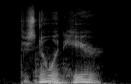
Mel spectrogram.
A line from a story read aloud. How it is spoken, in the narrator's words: Brett whispered to Jennifer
